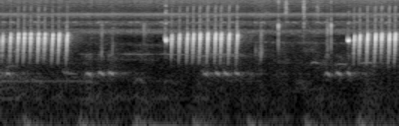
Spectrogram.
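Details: Male olive-backed sunbird giving machine-gun-like high trills, three bursts in quick succession, with short lower chirps between them and a steady deep hum behind.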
